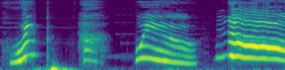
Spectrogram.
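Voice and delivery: high, loud, crying out in mock rapture; hammed-up ecstatic wail; imitated overjoyed cry. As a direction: wail with overwhelmed joy. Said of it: "And he'd be like".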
